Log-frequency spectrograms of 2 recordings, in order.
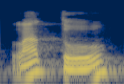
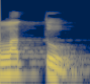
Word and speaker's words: latto: Menurut keterangan Al-Akh Alfi, wafaqahullah, lato itu membacanya lato, T-nya 1 atau T-nya 2? Lato atau latto? T-nya 2, berarti latto gitu bacanya.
